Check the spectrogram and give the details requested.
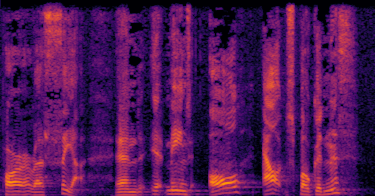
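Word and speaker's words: parrhesia: paracia paraisia it is spelled p-a-r-r-h-e-s-i-a and again pronounced parasia and it means all outspokenness it means frankness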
